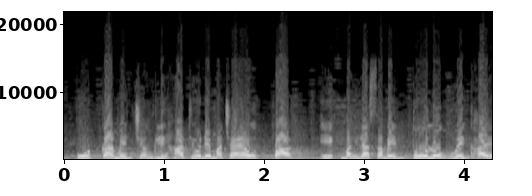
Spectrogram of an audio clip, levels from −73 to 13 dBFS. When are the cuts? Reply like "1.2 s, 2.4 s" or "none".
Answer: none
